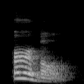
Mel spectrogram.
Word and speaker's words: herbal: So in American English, these words are herb and herbal.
